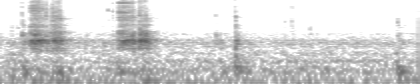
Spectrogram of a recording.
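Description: A few faint, scattered clicks from a computer mouse, about half a second apart, over a low steady hum.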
